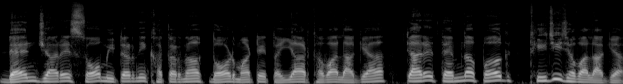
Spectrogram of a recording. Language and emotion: Gujarati, fearful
